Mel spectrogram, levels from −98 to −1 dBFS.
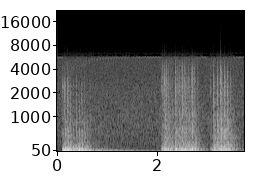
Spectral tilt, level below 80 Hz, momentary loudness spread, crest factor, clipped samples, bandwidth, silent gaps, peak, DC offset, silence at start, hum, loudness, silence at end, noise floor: -7 dB/octave; -28 dBFS; 20 LU; 18 dB; under 0.1%; 6 kHz; none; -6 dBFS; under 0.1%; 0 s; none; -29 LUFS; 0 s; -44 dBFS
